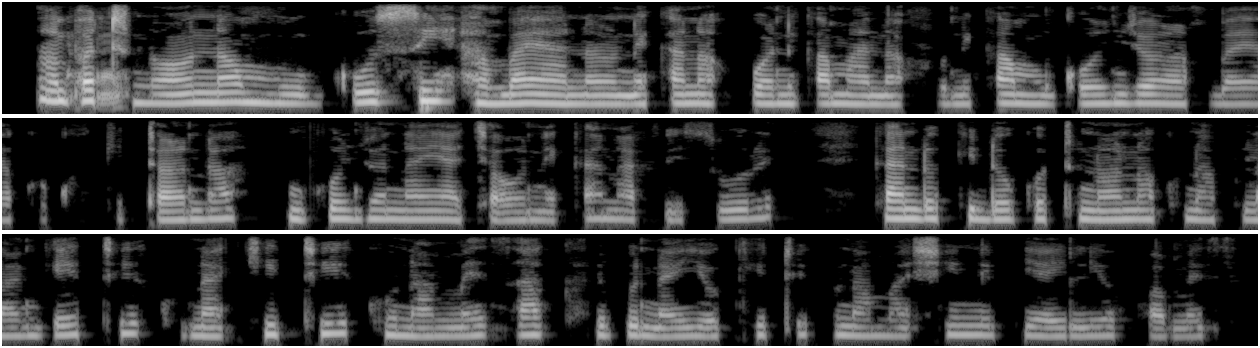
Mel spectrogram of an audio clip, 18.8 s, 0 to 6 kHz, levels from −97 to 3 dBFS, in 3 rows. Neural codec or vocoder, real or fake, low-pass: none; real; 5.4 kHz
